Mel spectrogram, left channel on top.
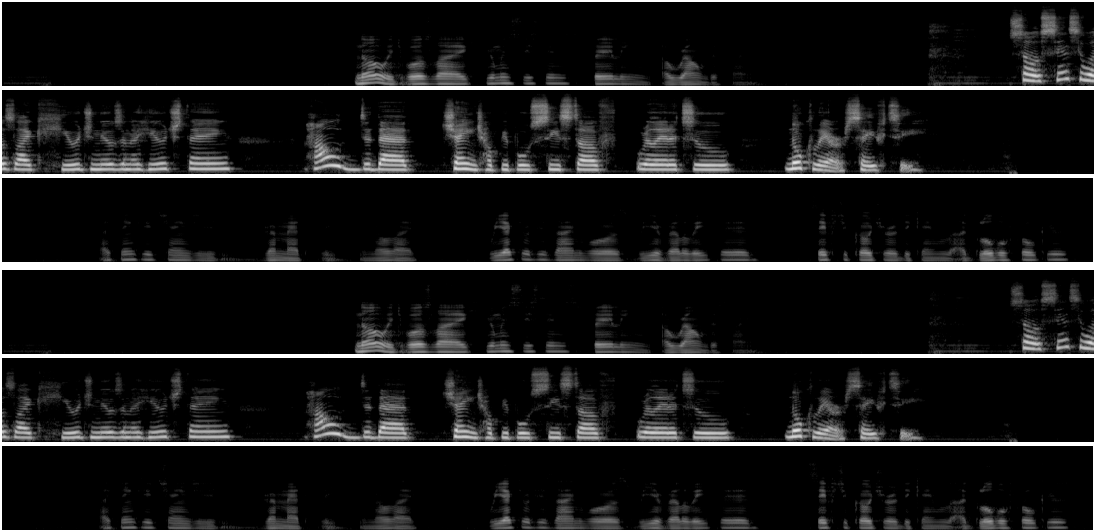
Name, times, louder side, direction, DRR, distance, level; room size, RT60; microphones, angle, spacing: voice 1, 3.5-7.5 22.8-24.0 24.4-26.0 26.7-29.4 29.9-32.5, equal, 20° right, 6.1 m, -40 dB
voice 2, 10.1-13.2 14.0-15.0 15.3-17.0 17.3-18.2 18.8-20.1, left 2 dB, 40° left, 0.9 m, -19 dB
head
